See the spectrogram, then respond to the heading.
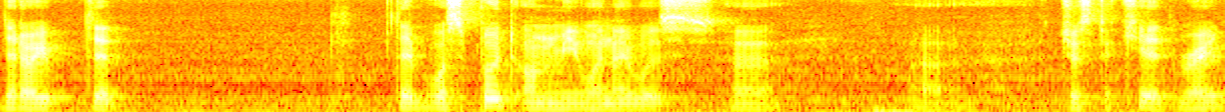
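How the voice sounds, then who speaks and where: Speaking fairly slowly in a South American accent, a man keeps a medium pitch and fairly even intonation. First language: not English. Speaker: software engineer, channel creator. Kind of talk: personal monologue to camera. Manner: halting, many fillers and restarts.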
